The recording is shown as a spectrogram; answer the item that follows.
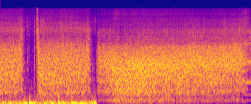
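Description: Loud, steady spraying hiss puts out a fire of burning Pop-Tarts, with a low rumble under the first second that then drops away, leaving the broad hiss alone.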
